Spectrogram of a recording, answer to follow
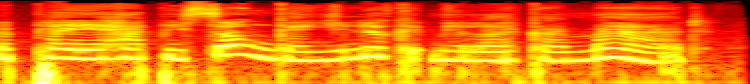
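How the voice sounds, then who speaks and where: A woman playing a sweet, gentle little girl witch in a children's audio play, with an earnest, sing-song rhyming delivery. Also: sits high, a little fast, dry recording. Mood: pleading, sincere.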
